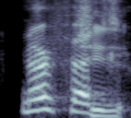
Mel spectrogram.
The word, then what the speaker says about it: Norfolk: I'm joined by Scrapclaw, newly in from Norfolk, what is it? Lythian, how is it? Oh, I'm Norfolk. not doing it. Somewhere in Virginia. Norfolk, that's how you pronounce it.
